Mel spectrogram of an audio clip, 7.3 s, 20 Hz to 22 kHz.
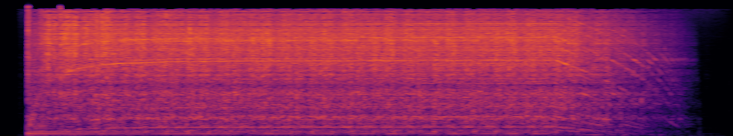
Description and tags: An electric bread slicer.
Recorded with the Fostex FR-2LE and the Rode NTG-3.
